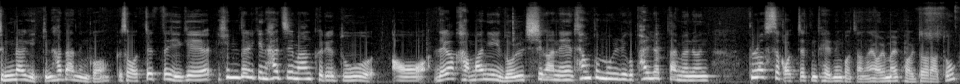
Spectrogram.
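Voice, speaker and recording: Amid noticeable background noise, a woman speaks fairly quickly at medium pitch with very wide pitch swings. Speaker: online selling instructor. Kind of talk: lecture. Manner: fast.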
